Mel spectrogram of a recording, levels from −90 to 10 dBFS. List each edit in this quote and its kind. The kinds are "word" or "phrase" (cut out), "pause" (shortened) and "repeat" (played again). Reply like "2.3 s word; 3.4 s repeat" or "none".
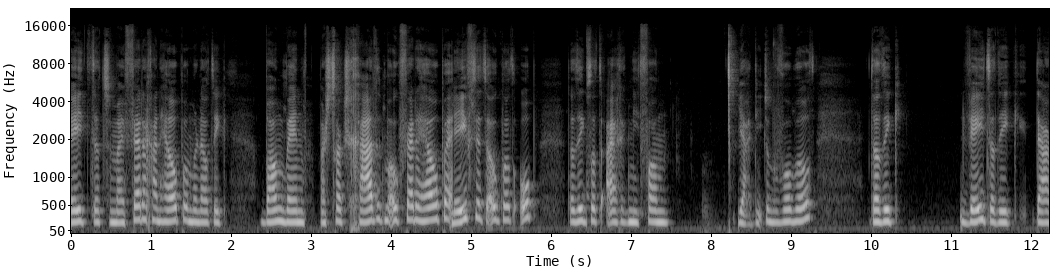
2.9 s word; 4.8 s word; 6.4 s word; 7.1 s word; 8.3 s word; 8.7 s word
